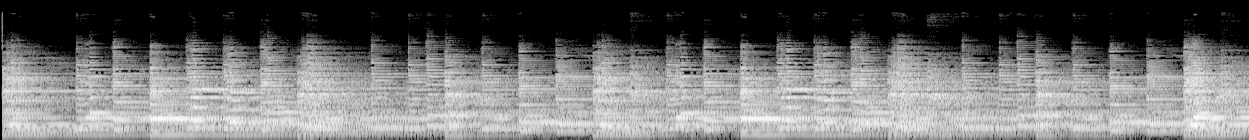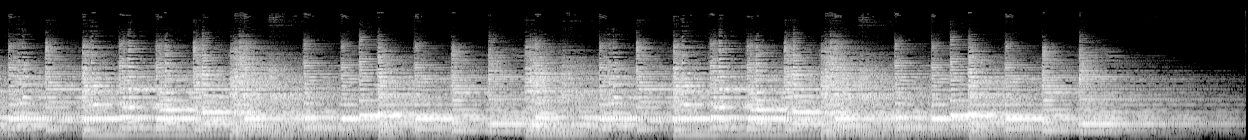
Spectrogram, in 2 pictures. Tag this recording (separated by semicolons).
cinematic; Piano; sad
